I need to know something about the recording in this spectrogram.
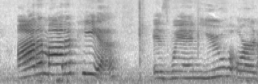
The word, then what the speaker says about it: onomatopoeia: It's called onomatopoeia, and it's spelled O-N-O-M-A-T-O.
